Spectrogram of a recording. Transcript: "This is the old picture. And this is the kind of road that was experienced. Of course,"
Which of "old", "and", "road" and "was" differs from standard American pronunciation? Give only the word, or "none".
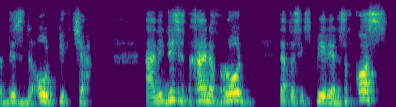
was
